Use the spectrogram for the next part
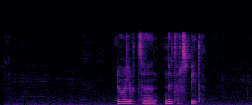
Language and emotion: Russian, neutral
